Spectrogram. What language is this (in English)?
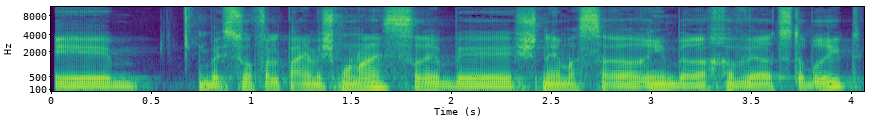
Hebrew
